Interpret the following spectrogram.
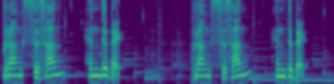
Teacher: remember to change the F sound to P and also the R sound to something in between R and L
